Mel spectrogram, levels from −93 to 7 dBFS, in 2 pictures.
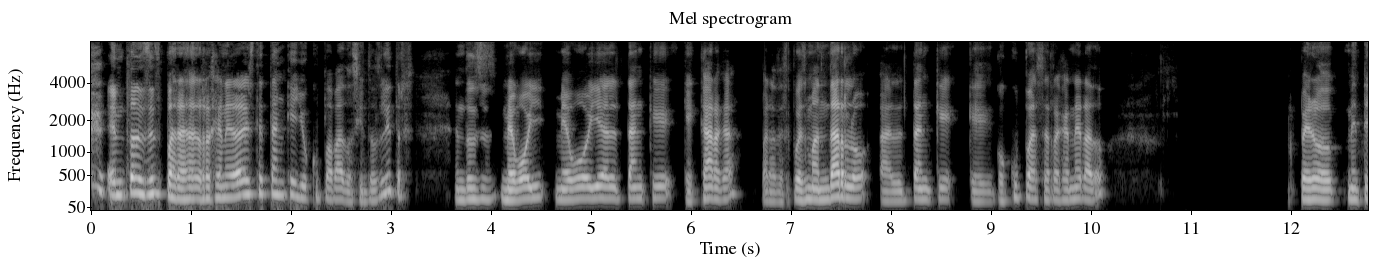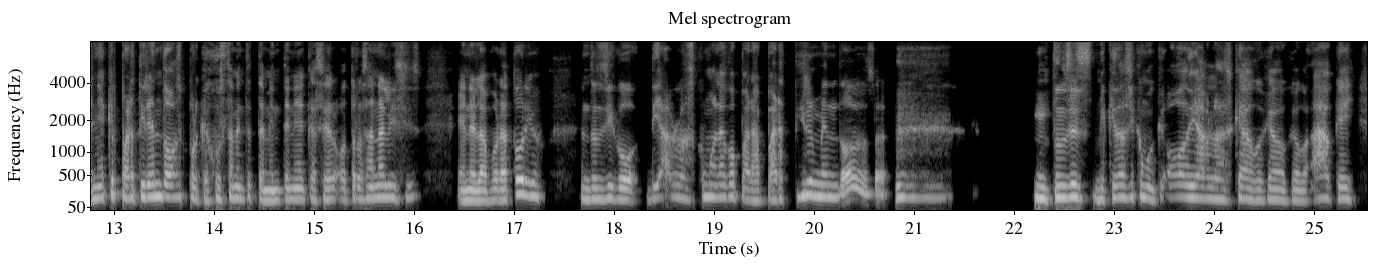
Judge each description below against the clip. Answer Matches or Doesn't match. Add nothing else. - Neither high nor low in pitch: Matches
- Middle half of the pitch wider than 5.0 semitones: Doesn't match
